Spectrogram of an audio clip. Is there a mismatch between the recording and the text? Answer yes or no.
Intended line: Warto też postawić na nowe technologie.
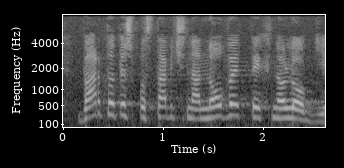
no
